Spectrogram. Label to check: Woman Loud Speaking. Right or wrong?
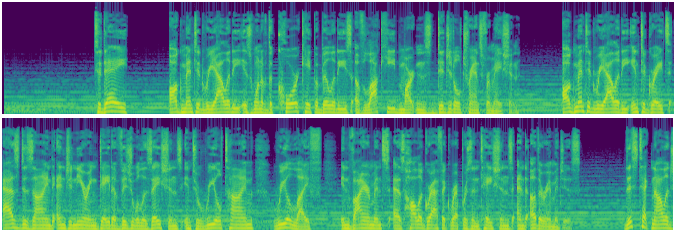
Wrong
